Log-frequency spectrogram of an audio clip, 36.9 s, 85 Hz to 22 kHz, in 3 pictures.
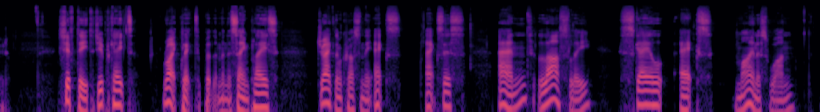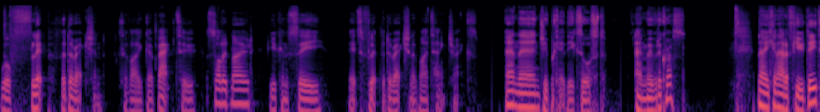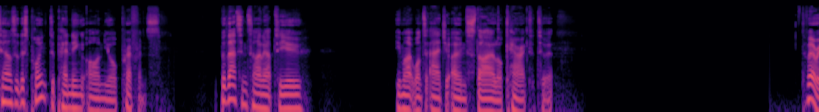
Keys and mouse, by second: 0.8 shift+d, 4.0-5.8 drag, 9.2 s, 13.9 z, 20.1 click, 20.2 shift+d, 21.0 click, 21.3 click, 21.5 middle click, 23.5 Tab, 23.6-30.2 typing, 23.7 click, 24.1 ctrl+z, 24.4 Tab, 25.7 Tab, 26.7 click, 27.3 click, 27.7 click, 27.9 ctrl+z, 28.0 Tab, 29.8 Tab, 30.0 Tab, 30.5 Tab, 31.3 click, 31.6 Tab, 32.8 Tab, 32.9 Tab, 33.1-35.1 typing, 33.9 Tab, 34.2 Delete, 34.9 Tab, 34.9 Tab, 35.7 Tab.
